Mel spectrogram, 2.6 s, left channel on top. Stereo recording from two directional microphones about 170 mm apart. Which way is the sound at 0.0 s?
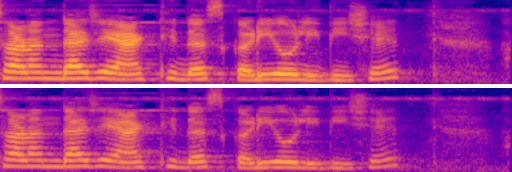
15° left (ahead or behind).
